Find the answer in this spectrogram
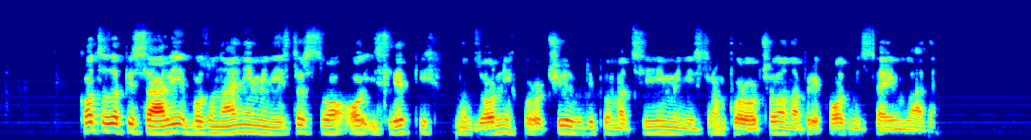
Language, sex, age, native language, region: Slovenian, male, 30-49, Slovenian, Southeast Slovenia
